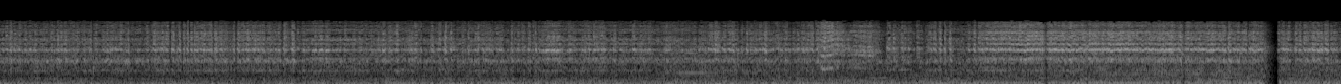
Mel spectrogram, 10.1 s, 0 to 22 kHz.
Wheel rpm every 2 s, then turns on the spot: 170, 170, 170, 180, 170.
none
